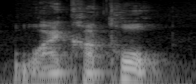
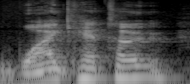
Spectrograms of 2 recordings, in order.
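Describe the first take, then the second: First: It is said with Māori vowel sounds. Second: It is said with English-style vowel sounds. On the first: The speaker calls it right. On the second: The speaker calls it wrong.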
